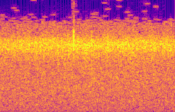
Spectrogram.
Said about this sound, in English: Luckily I'm right next to the river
